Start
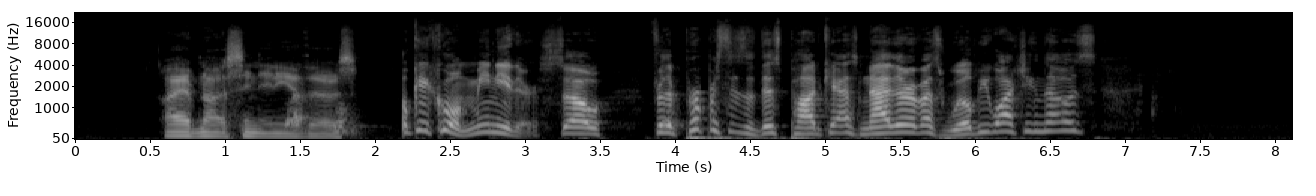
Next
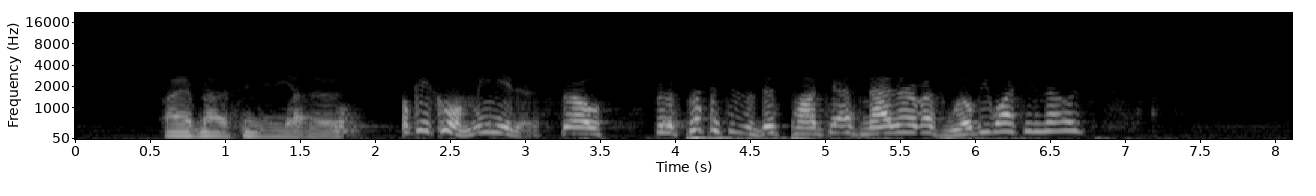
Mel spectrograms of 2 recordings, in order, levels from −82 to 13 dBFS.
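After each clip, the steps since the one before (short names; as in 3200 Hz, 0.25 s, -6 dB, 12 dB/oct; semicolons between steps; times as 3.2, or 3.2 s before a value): inverse Chebyshev low-pass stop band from 4700 Hz, stop band 80 dB; comb 7.4 ms, depth 93%; gain +3.5 dB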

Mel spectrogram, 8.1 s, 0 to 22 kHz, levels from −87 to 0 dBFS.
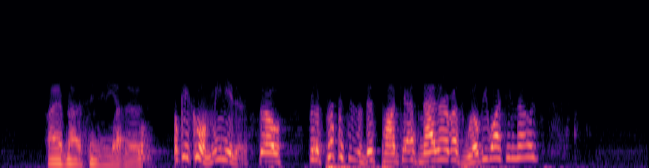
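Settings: nothing audible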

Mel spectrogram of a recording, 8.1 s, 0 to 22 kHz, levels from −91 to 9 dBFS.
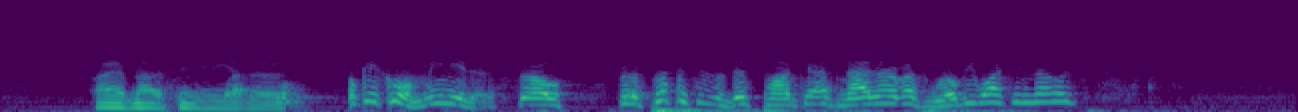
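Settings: air absorption 480 m; gain -5.5 dB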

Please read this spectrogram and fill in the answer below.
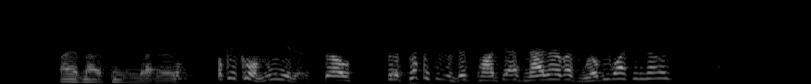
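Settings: band-pass 1600 Hz, Q 1.4; gain +4 dB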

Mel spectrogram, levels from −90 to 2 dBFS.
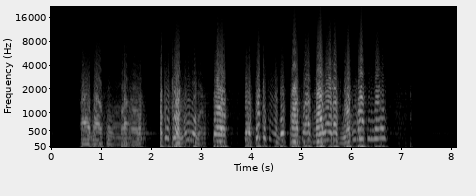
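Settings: minimum comb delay 6.9 ms; gain +2 dB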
